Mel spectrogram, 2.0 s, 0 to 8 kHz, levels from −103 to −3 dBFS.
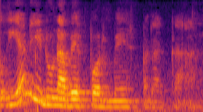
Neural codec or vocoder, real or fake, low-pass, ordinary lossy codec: none; real; none; none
